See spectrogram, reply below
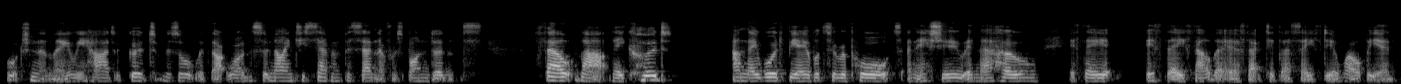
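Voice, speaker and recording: A woman's voice: sits low, little pitch movement, normal speed, no echo, lo-fi sound. A woman with a Northern English accent presenting survey findings in a webinar, reading out figures with fillers and self-corrections.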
